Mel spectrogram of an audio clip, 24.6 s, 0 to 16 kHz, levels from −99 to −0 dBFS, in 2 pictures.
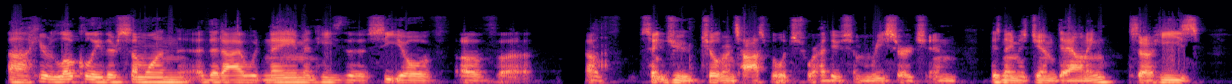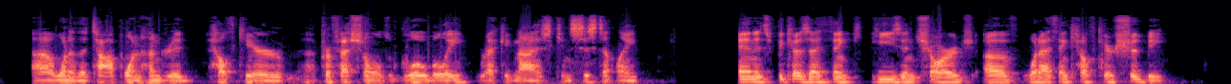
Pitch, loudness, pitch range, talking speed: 95 Hz, -21 LUFS, 90-105 Hz, 150 wpm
